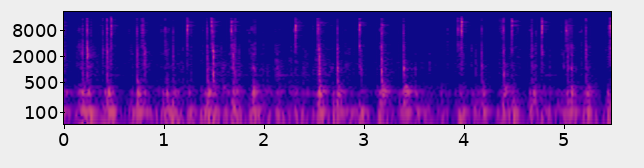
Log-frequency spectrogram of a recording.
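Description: Fingertips and nails type on the keycaps of a compact 60% black plastic mechanical keyboard with RGB backlight, producing a steady run of short, bright clacking key presses. The clicks are dry, with no ring, over a faint constant low hum.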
